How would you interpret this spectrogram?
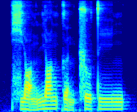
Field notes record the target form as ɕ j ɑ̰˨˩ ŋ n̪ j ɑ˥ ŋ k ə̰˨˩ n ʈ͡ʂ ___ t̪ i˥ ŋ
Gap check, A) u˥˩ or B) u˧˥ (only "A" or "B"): A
